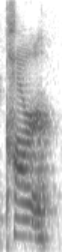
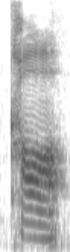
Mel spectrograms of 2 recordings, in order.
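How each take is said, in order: First: The final R is clearly pronounced. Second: The final R is dropped. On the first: "as you would say in American English" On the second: "They would say car"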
